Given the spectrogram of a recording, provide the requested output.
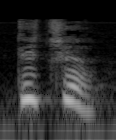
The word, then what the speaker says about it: teacher: children uttering this way, teacher, teacher, teacher, teacher. It is not teacher. At least the teachers should correct them. Teacher. That is, the stress is on the first syllable, not on the second syllable.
